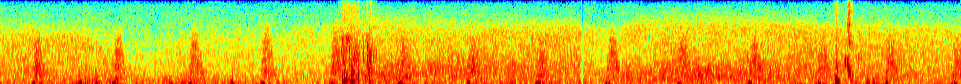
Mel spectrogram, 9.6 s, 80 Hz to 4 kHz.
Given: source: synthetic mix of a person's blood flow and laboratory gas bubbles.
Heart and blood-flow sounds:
Doppler ultrasound of blood flow; subclavian vein
3.38-3.77 s: bubbles
8.32-8.62 s: bubbles
From the record:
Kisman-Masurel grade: 123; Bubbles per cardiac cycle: 1 to 2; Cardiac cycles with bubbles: 10 to 50%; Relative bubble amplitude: loud (0.450 to 0.775); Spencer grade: 2 (many but less than half of the cardiac periods contain bubble signals, singularly or in groups); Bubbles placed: anywhere in the cardiac cycle

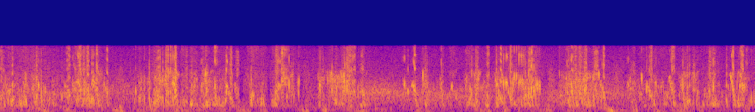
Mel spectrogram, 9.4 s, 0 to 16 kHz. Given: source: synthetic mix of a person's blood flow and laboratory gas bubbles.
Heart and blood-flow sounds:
Doppler ultrasound of blood flow; subclavian vein
0.00-1.44 s: bubbles
1.65-3.02 s: bubbles
3.10-3.78 s: bubbles
3.97-4.66 s: bubbles
5.02-5.75 s: bubbles
5.79-6.13 s: bubbles
6.17-6.80 s: bubbles
7.00-7.64 s: bubbles
7.84-9.45 s: bubbles
From the record:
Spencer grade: 4 (maximum detectable bubble signal sounding continuously throughout systole and diastole of every cardiac period, and overriding the amplitude of the normal cardiac signals); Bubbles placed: anywhere in the cardiac cycle

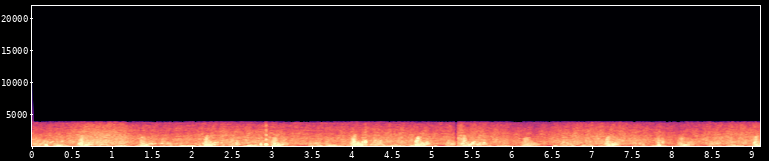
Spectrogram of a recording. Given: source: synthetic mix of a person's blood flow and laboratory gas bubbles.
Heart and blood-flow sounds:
Doppler ultrasound of blood flow; precordium
0.12-0.40 s: bubbles
2.77-2.97 s: bubbles
4.12-4.21 s: bubbles
7.79-7.91 s: bubbles
From the record:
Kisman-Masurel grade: 123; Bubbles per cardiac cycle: 1 to 2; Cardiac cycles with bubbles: 10 to 50%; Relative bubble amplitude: loud (0.450 to 0.775); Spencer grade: 2 (many but less than half of the cardiac periods contain bubble signals, singularly or in groups); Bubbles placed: anywhere in the cardiac cycle

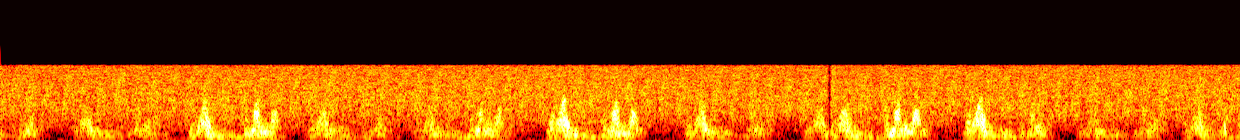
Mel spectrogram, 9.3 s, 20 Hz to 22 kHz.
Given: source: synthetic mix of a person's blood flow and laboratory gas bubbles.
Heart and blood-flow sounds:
Doppler ultrasound of blood flow; precordium
9.14-9.24 s: bubbles
From the record:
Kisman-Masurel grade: 112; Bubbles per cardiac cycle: 1 to 2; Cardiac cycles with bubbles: 1 to 10%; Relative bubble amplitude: moderate (0.250 to 0.450); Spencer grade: 1 (occasional bubble signal discernible with the cardiac motion signal, with majority of cardiac periods free of bubbles); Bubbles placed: only in the low amplitude regions of the cardiac cycle

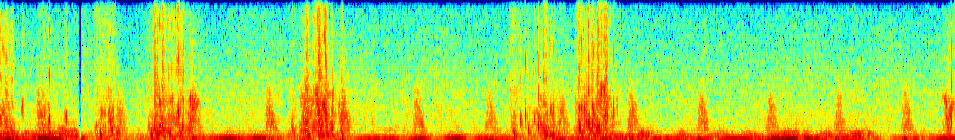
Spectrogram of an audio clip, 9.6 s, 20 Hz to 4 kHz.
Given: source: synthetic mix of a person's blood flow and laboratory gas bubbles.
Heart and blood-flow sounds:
Doppler ultrasound of blood flow; subclavian vein
0.00-0.17 s: bubbles
0.21-0.25 s: bubbles
0.36-0.54 s: bubbles
0.63-0.70 s: bubbles
0.93-1.23 s: bubbles
1.46-2.01 s: bubbles
2.87-3.48 s: bubbles
5.09-5.67 s: bubbles
5.73-6.21 s: bubbles
9.41-9.56 s: bubbles
From the record:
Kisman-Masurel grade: 332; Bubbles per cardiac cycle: rolling drumbeat, 9 or more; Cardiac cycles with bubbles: 50 to 99%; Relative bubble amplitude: moderate (0.250 to 0.450); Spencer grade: 3 (all of the cardiac periods contain showers or single bubble signals, but not dominating or overriding the cardiac motion signals); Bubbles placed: anywhere in the cardiac cycle

